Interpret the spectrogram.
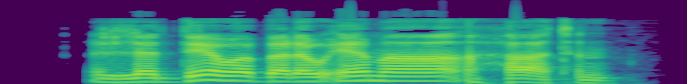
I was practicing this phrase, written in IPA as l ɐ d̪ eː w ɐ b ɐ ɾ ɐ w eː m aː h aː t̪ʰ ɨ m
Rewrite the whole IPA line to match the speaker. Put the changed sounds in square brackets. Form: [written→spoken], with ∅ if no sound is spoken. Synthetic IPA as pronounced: l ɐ d̪ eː w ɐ b ɐ ɾ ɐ w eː m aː h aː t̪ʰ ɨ [m→n]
